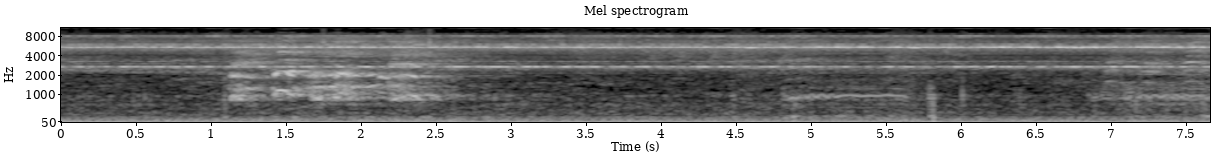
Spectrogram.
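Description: An animal's pitched call of about a second and a half, starting a second in, and a shorter, flatter call near five seconds, over a steady high drone of insects.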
